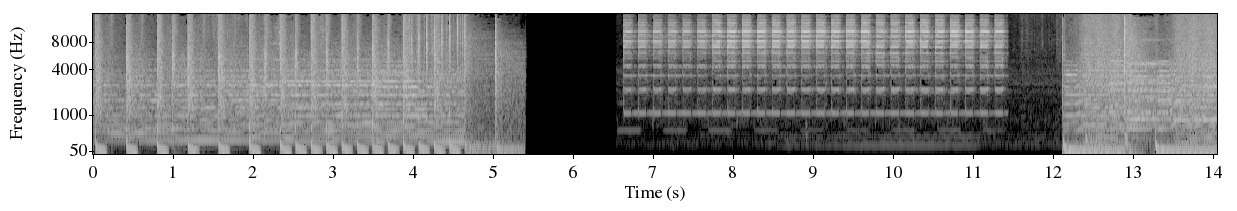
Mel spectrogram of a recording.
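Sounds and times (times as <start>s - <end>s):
alarm beeping in rapid pulses: 6.6s - 11.5s.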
